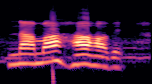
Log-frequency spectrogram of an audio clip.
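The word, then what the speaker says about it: নমঃ: হ সন্ধি যুক্ত হপর দেখুন পাতা তারপর দেখুন নামা হবে অর্থাৎ কোন লাইনের শেষে এবং কোন শব্দের শেষে যদি বিসর্গ থাকে তাহলে উচ্চারণ হবে পুনঃহ অর্থাৎ নামাহ হবে কিন্তু এখানে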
